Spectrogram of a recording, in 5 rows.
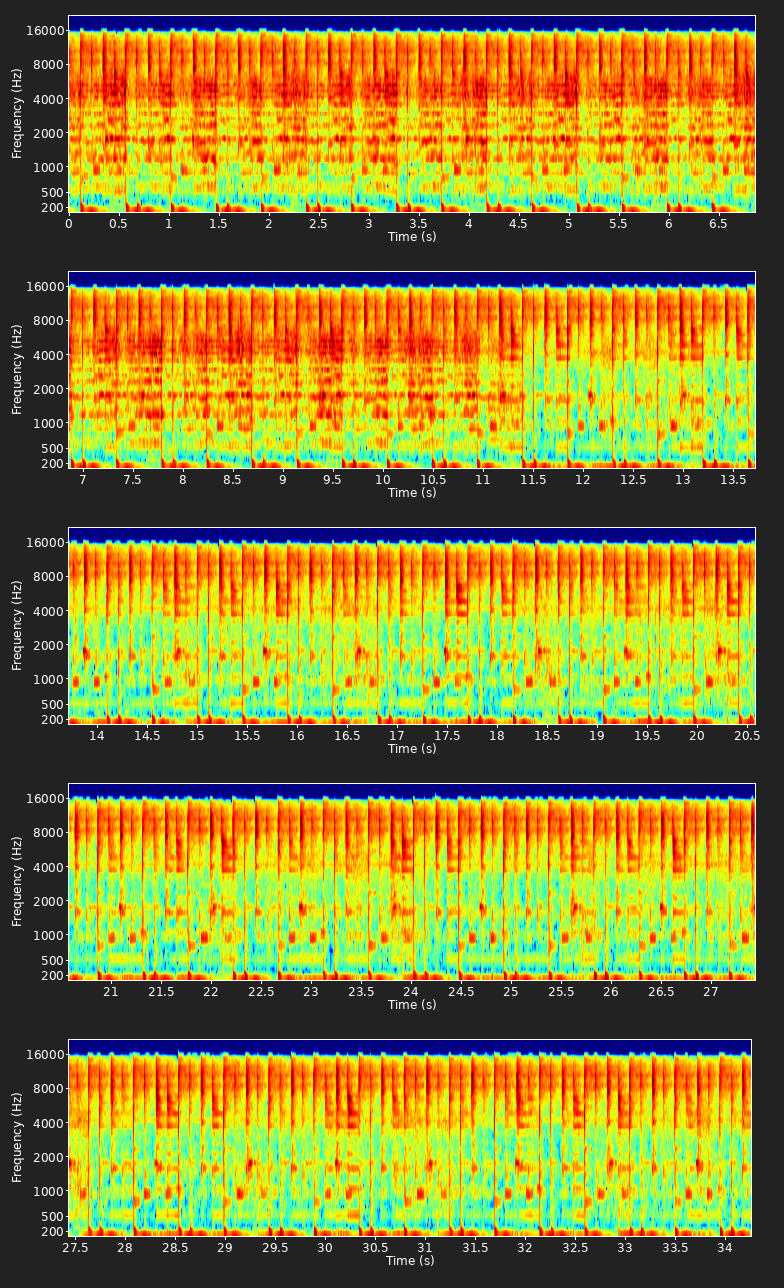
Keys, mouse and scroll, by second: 2.5 click, 6.2-7.3 typing, 8.0 Tab, 9.0 Tab, 12.4-15.8 typing, 18.5 Tab, 18.9-22.0 typing, 22.7 Tab, 23.2-27.1 typing, 31.9 click.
